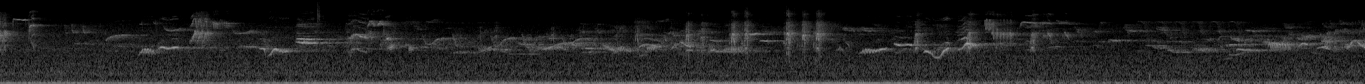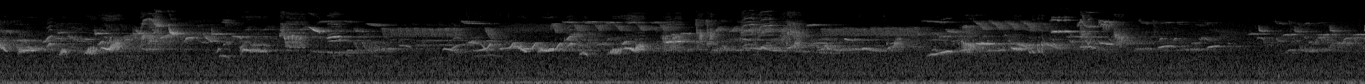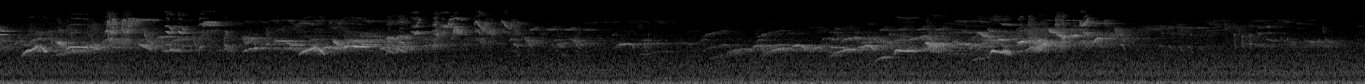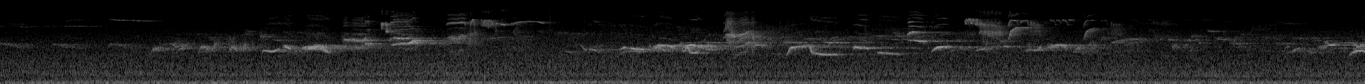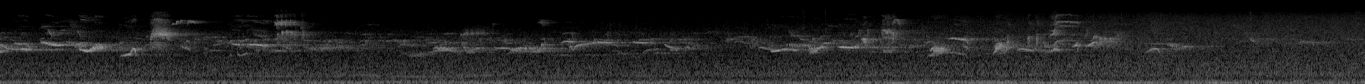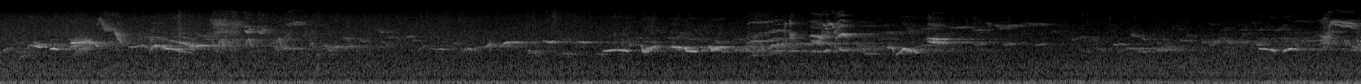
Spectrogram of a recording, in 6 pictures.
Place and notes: Beselich Niedertiefenbach, Ton - spring evening ambience
pond in forest, place revisited on a warm spring evening
(Sony PCM D50, DPA4060)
